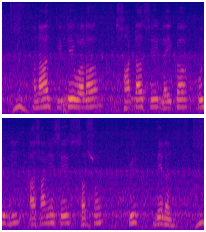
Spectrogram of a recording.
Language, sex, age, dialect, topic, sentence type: Bhojpuri, male, 18-24, Northern, agriculture, statement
